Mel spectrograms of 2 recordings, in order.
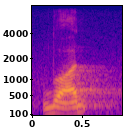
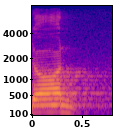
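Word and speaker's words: ض: Kalau di kitab ini az-zikra dod, jadi ujung lidah ditempelin dari sini, seret dijalanin. Dod tebal. Bukan dod tipis. Dod, kalau dod huruf D dikasih O. Dod gitu. Dod tebal nggak tuh? Diserepetin dari sini nih. Ujung lidahnya taruh di sini. Jalanin ke depan. Dod sama tuh.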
